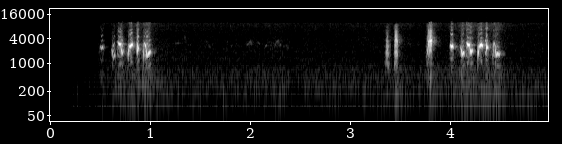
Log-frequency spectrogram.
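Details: Tutoring song of a raw Mandalawi Iraqi bulbul, played for young bulbuls to learn. Two bubbly warbled phrases, the second preceded by sharp clicks, are split by about two seconds of silence.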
